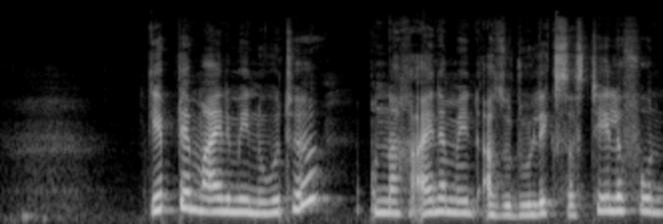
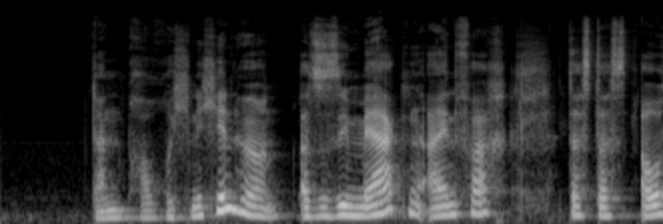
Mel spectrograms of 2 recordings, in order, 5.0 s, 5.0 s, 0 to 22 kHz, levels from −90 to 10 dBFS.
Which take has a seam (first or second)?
second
